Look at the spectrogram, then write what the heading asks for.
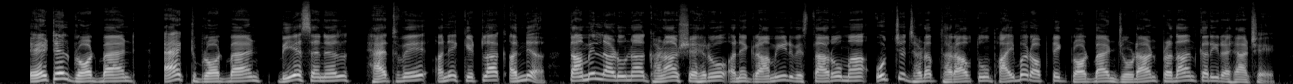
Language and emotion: Gujarati, neutral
